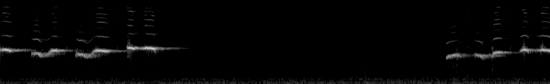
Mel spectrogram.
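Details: Indoor pet cockatiel, fearful of a muscat grape offered for the first time, whistles four quick wavering notes, falls silent for over two seconds, then starts another rising whistled run.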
